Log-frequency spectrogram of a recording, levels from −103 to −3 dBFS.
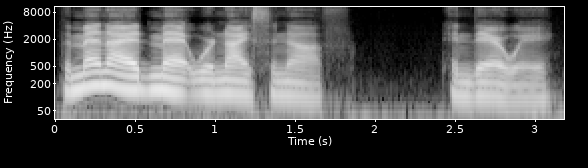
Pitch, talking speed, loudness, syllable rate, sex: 125 Hz, 190 wpm, -19 LUFS, 5.2 syllables/s, male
